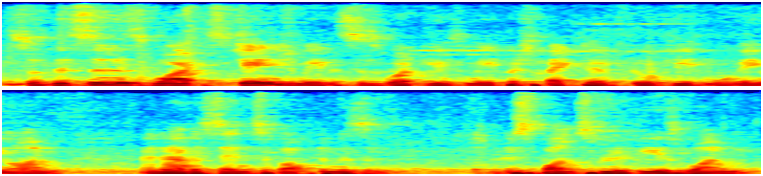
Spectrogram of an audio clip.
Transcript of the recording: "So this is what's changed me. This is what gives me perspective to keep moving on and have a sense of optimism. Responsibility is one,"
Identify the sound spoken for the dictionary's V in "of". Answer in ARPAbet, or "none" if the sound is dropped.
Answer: V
